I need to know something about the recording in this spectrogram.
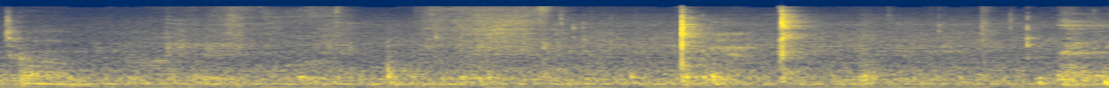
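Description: Licking and slurping cake batter off a metal electric-mixer beater, with two sharp clicks a little past halfway, less than half a second apart.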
